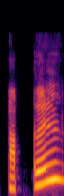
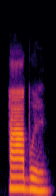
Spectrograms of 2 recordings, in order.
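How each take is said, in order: First: The middle consonant is a P sound. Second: The middle consonant is a B sound. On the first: The speaker calls it wrong. "aside na sasabihin mong papel" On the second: The speaker calls it right. "Kaya letter B na po yung bigkas natin"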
